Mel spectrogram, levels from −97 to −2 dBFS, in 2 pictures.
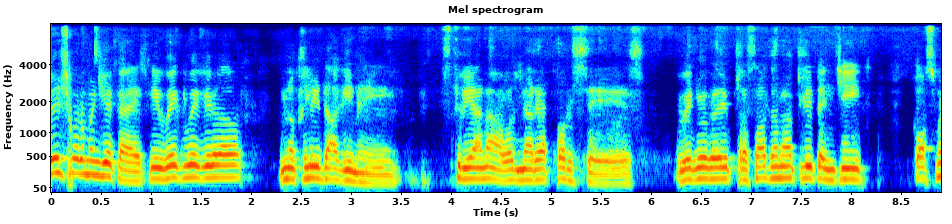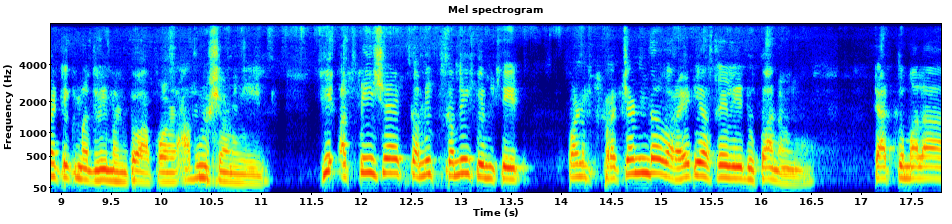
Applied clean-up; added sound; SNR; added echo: neural mask model Resemble Enhance denoiser.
